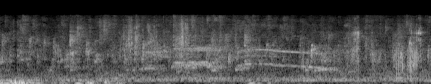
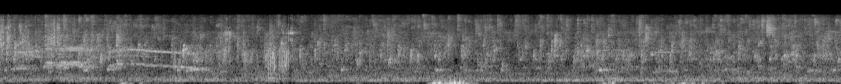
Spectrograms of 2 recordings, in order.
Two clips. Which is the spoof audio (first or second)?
second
